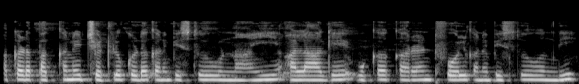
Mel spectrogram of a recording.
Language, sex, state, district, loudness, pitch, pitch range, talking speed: Telugu, female, Andhra Pradesh, Annamaya, -16 LUFS, 210 Hz, 205-215 Hz, 125 wpm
